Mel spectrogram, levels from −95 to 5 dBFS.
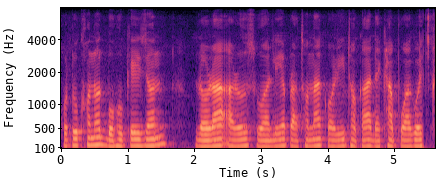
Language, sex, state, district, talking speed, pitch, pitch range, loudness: Assamese, male, Assam, Sonitpur, 130 wpm, 130 Hz, 125-140 Hz, -19 LUFS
